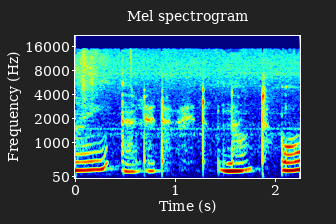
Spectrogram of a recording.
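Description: Speech: a voice talking in short phrases, with a few faint clicks between them.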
